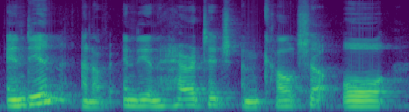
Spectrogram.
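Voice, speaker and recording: Chatty male interviewer, mid pitch. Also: normal speed, a little mellow. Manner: chatty, inquisitive, frequent interjections. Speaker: host, fashion photographer. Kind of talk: conversational interview.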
